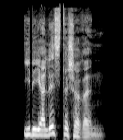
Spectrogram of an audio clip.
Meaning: inflection of idealistisch: 1. strong genitive masculine/neuter singular comparative degree 2. weak/mixed genitive/dative all-gender singular comparative degree
- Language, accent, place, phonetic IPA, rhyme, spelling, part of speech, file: German, Germany, Berlin, [ideaˈlɪstɪʃəʁən], -ɪstɪʃəʁən, idealistischeren, adjective, De-idealistischeren.ogg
